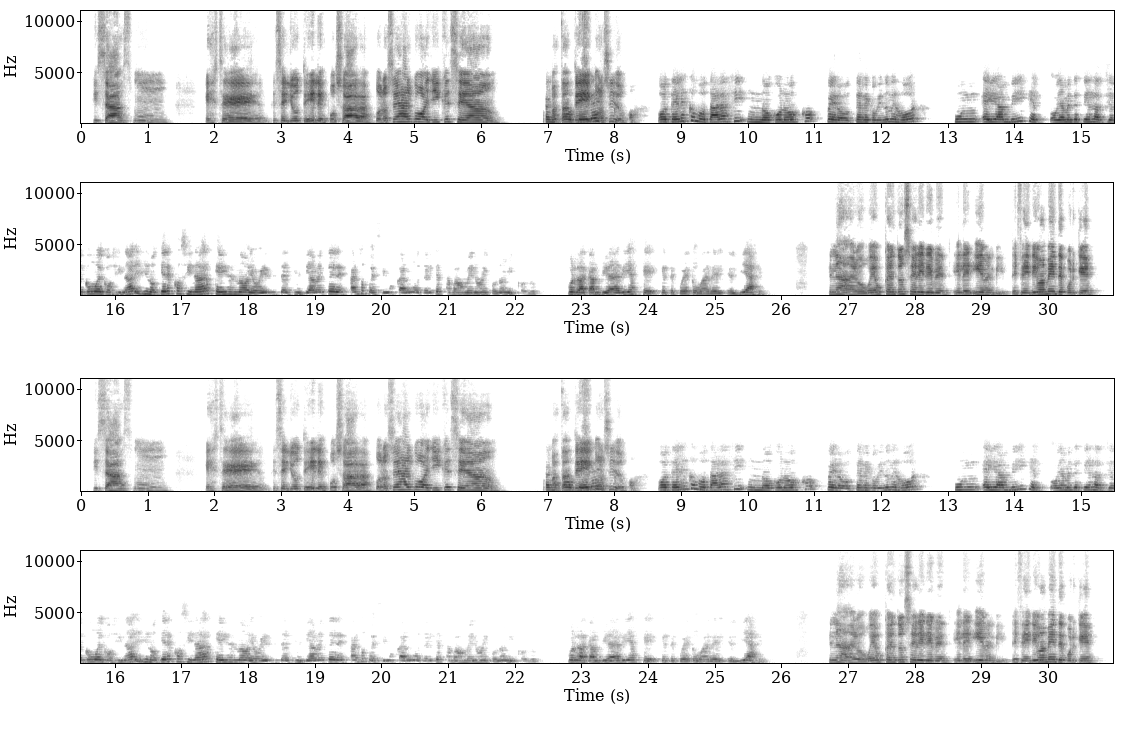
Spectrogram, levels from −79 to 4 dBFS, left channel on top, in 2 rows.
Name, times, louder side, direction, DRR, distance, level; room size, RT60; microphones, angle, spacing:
voice 1, 0.2-1.3 1.9-6.3 7.1-8.1 26.7-30.6, left 4 dB, 20° left, 0.3 m, -26 dB
voice 2, 7.0-7.8 8.2-8.4 8.7-12.6 13.1-22.3 22.8-25.7, left 4 dB, 85° left, 0.5 m, -27 dB
2.4 x 2.4 x 2.3 m
head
